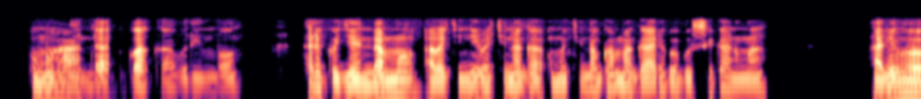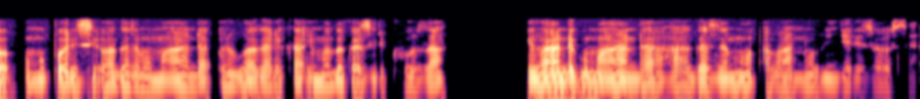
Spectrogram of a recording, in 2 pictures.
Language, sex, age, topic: Kinyarwanda, male, 25-35, government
